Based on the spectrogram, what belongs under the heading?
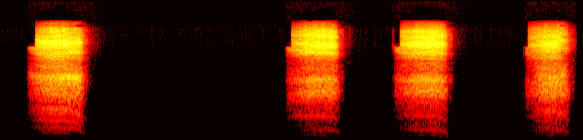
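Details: Adult and young common ravens in forest, Murmansk region: four loud, hoarse croaking calls, one alone, then three spaced roughly a second apart, in a quiet setting.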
